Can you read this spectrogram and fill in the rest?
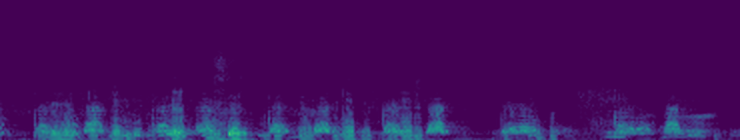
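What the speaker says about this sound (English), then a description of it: "We had ducks over here who want some attention." Farm ducks crowd close and quack continuously in overlapping nasal bursts, with a brief low thump near the start and a short lull before the calling resumes.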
